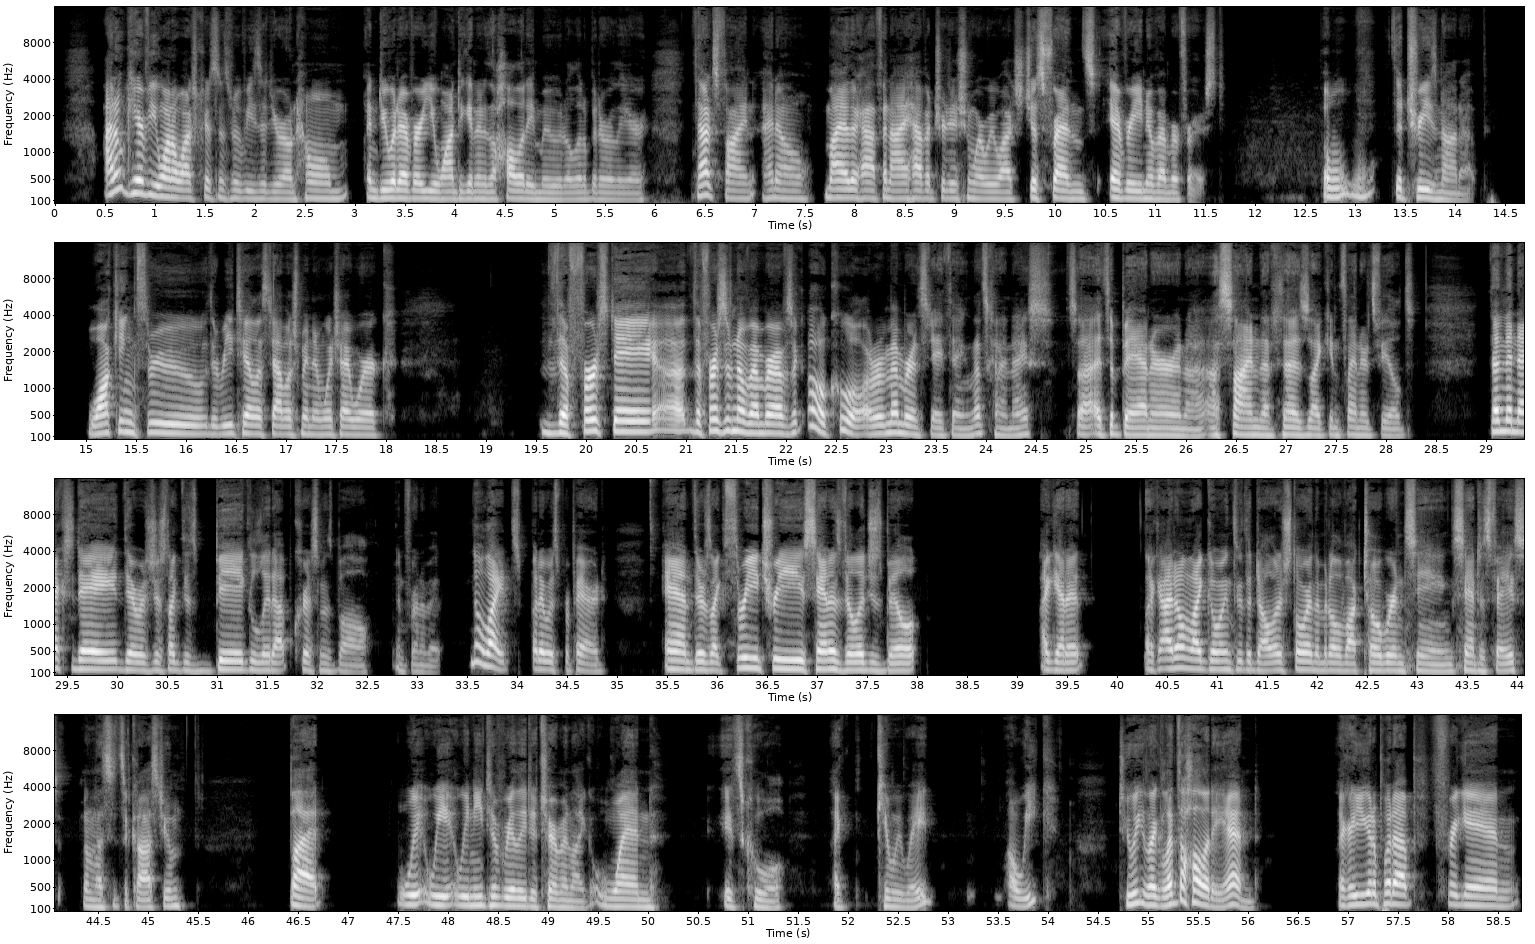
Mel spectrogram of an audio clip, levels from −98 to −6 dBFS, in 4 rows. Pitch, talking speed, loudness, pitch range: 150 Hz, 195 wpm, -21 LUFS, 135-170 Hz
